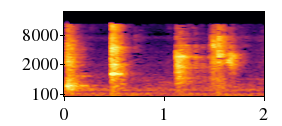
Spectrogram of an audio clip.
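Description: Hand-handling noise from a small plastic flavouring bottle and a tissue: four short rustles and scrapes, the second a sharper click.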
